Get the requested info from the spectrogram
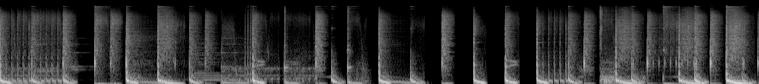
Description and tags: SIck BEats from The block -
Sliced and Processed breaks beats and sick rythms for IDM glitch and downtempo tracks Breakbeat and Electronica. Made with battery and a slicer and a load of vst's. Tempos from 90 - 185 BPM Totally Loopable! Break those rythms down girls! (and boys!) Oh I love the ACID jazZ and the DruNks. THey RuLe!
